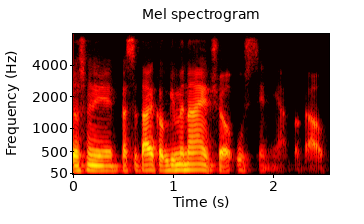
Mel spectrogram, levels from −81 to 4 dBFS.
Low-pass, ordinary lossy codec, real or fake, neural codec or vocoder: 7.2 kHz; Opus, 16 kbps; fake; codec, 16 kHz, 0.9 kbps, LongCat-Audio-Codec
